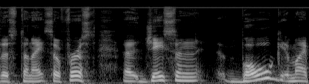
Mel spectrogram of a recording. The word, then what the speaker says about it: Bogue: So first, Jason Bogue, am I pronouncing it correctly?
